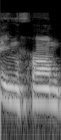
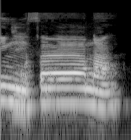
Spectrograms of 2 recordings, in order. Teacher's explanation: এখন নুনে যদি কেউ অক্ফ করে তাহলে এটা হবে মাদ্দে আরজি, 3 আলিফ টান হবে।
